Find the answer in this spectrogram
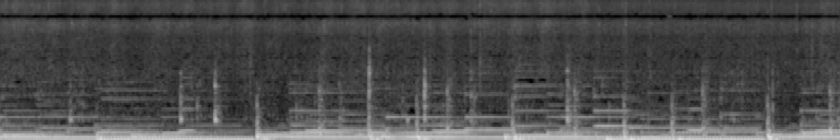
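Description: Diced onion sizzling in oil in a nonstick frying pan, stirred with a wooden spatula that gives short scrapes and taps against the pan. Background music with sustained low notes plays over it.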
